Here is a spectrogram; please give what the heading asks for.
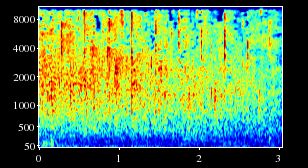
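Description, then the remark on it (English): A crowd applauds steadily for about three seconds, many hands clapping at once in a dense, even roar with scattered sharper claps and no voices. “Would you give them all an applause?”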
